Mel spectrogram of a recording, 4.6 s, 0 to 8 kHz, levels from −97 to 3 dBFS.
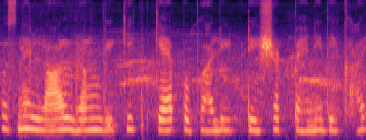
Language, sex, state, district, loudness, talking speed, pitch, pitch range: Hindi, female, Chhattisgarh, Korba, -18 LUFS, 115 wpm, 230 Hz, 215-240 Hz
